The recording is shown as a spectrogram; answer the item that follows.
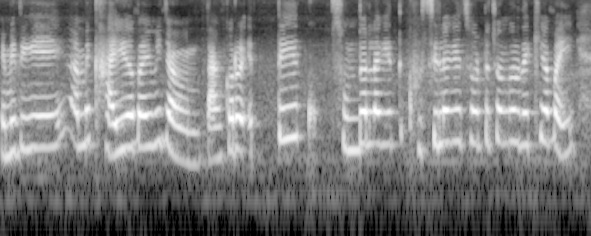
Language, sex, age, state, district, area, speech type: Odia, female, 18-30, Odisha, Balasore, rural, spontaneous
